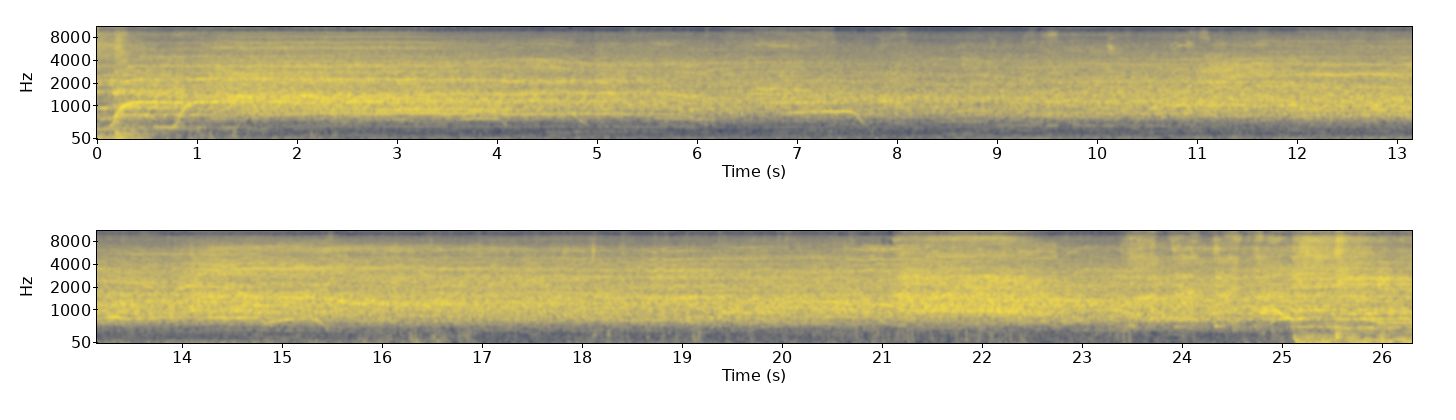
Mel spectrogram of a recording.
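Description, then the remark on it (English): A huge festival crowd at Coachella screams together in one long, unbroken roar, trying for their longest and loudest scream, loud and steady throughout, with no talking, swelling slightly louder right at the end. “Okay, Coachella, we've all been practicing our longest and loudest scream.”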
